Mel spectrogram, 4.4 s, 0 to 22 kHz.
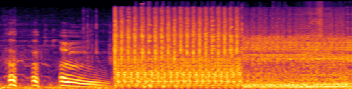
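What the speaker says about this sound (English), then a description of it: "Now I have a machine gun." An M16 machine gun fires on full auto in one rapid, loud, sustained burst of close shots. The burst follows a short stretch of tonal, rising noise and gives way to a rumbling, engine-like drone.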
